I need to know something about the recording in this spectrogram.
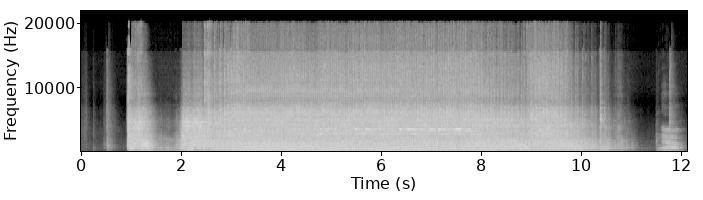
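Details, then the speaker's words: Toro Z2550 zero-turn twin, formerly seized engine, apparently both cylinders firing: catches, runs rough and loud about eight seconds, then dies; carburetor issues suspected, carb clean needed. "we're able to confirm that it did that it will run briefly uh seems like we've got carb carb issues still"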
